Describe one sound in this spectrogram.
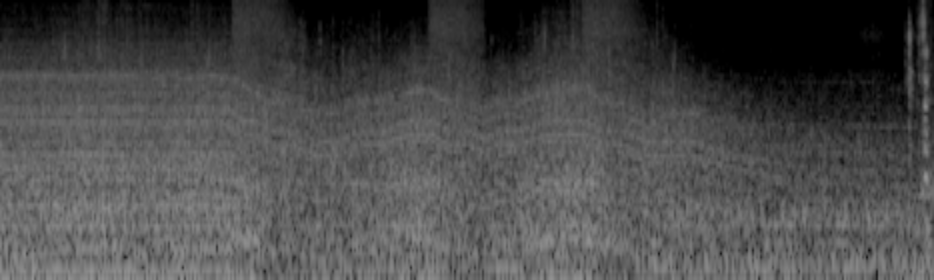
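A vehicle engine whines and rumbles steadily as it drives over rough ground.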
